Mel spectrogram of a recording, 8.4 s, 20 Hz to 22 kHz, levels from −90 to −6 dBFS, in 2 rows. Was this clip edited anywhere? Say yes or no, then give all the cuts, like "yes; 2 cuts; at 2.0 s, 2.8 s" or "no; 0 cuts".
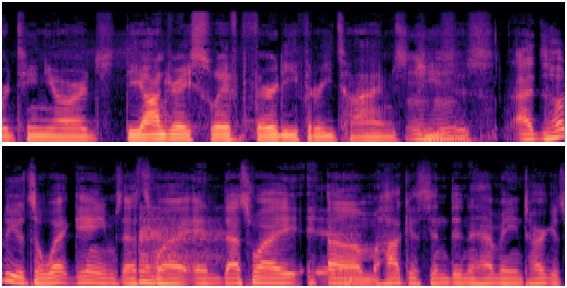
yes; 2 cuts; at 1.8 s, 5.1 s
